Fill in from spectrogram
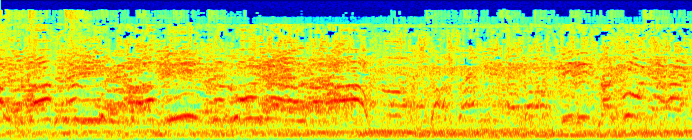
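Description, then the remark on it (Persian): A large crowd of protesters shouts together in the street, yelling that their protest is not about the hijab, with loud overlapping yells and chanting voices forming a steady, dense roar throughout, no single speaker standing out. “معترضین فریاد میزنن که اعتراضشون ربطی به حجاب نداره و مسئله فراتر از این حرفاست، همونجوری که زنان شجاع و فهمیده سیستانیمون جمعه‌ای که گذشت در خیابانها فریاد زدن.”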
